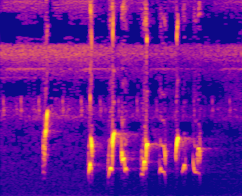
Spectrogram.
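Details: Streak-eared bulbul, used as a lure call, giving a lively run of about eight bubbling, warbled notes in quick uneven succession, each a short liquid upslurred phrase, over a steady high-pitched insect drone.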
